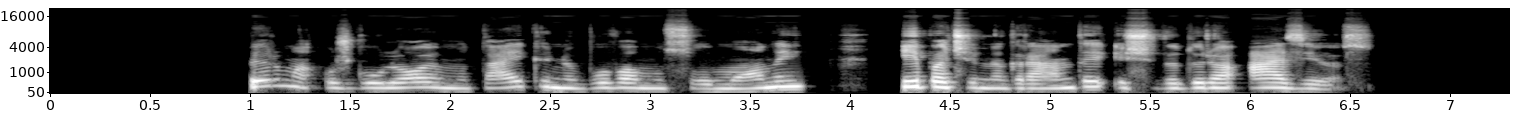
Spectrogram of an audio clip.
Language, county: Lithuanian, Klaipėda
